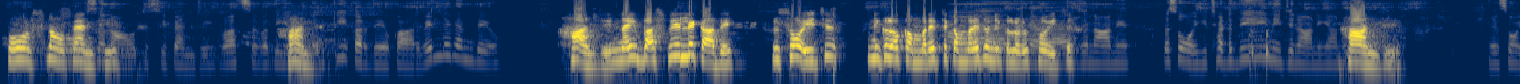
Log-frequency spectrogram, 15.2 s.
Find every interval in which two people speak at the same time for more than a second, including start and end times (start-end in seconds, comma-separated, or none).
9.5-10.7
